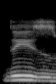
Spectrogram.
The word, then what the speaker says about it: these: But these, you pronounce with the long vowel sound with the Z.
